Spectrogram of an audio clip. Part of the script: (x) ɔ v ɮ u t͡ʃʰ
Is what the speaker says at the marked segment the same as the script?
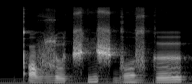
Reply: no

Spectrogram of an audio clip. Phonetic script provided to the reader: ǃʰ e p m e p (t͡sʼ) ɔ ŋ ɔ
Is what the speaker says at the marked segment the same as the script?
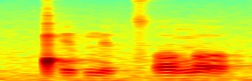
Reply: yes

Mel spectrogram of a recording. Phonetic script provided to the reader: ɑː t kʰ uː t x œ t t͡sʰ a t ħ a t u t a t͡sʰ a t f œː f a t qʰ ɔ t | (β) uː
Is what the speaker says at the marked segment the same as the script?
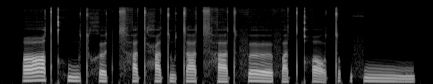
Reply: no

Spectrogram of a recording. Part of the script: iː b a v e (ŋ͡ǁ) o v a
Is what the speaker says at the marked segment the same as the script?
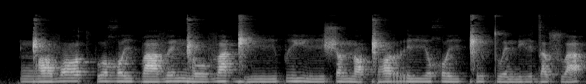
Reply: yes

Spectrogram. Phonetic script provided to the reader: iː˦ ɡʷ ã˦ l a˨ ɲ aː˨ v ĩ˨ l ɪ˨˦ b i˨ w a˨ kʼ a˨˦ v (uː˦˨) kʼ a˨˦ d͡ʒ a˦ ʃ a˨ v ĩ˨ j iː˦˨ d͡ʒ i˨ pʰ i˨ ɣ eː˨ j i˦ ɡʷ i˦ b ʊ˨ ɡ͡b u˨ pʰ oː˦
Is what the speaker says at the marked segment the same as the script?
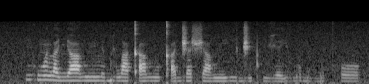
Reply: no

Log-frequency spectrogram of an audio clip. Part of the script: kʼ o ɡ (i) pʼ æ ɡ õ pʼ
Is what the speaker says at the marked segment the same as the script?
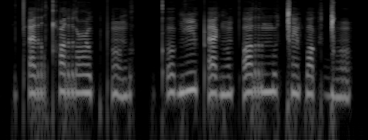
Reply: no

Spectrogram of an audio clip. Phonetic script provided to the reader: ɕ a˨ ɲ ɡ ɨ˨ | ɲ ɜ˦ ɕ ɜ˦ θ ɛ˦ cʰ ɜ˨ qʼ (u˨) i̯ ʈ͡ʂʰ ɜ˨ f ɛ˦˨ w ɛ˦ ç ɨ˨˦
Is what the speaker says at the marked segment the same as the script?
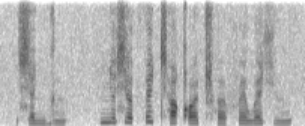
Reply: yes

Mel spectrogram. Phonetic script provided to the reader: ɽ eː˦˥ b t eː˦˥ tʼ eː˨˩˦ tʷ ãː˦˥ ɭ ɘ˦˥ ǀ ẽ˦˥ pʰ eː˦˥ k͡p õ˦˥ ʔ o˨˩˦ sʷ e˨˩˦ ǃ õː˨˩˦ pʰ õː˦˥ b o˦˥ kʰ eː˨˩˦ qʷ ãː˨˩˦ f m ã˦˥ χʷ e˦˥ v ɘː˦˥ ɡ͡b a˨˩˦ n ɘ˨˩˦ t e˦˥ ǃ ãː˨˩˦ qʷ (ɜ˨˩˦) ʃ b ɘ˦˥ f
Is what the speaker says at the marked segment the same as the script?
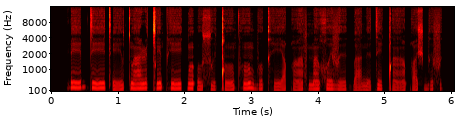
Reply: no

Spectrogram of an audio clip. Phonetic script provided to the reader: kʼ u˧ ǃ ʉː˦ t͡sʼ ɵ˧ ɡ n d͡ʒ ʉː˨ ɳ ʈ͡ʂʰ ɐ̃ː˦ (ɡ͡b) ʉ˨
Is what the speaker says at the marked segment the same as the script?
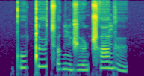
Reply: no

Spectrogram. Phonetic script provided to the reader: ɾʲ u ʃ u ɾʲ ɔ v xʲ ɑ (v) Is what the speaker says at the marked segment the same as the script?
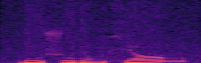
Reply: yes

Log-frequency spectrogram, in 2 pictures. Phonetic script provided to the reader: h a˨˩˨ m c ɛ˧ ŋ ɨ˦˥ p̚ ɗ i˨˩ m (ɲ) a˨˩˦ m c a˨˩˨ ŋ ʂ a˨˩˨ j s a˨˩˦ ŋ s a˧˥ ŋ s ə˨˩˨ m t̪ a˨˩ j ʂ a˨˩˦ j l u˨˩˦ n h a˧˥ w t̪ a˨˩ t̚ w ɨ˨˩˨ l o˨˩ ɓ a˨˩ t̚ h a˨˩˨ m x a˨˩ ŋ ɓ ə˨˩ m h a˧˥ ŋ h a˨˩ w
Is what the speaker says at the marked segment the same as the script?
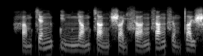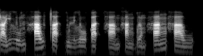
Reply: yes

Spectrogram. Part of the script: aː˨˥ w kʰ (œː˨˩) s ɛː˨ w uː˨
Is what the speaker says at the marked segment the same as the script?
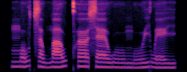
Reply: no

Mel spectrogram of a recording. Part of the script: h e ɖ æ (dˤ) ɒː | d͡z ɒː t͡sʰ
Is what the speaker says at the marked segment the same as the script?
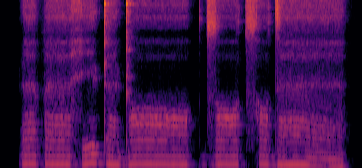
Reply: no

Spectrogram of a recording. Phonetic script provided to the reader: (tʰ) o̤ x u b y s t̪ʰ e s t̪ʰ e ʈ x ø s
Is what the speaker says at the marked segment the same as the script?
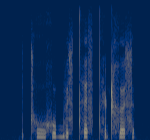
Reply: yes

